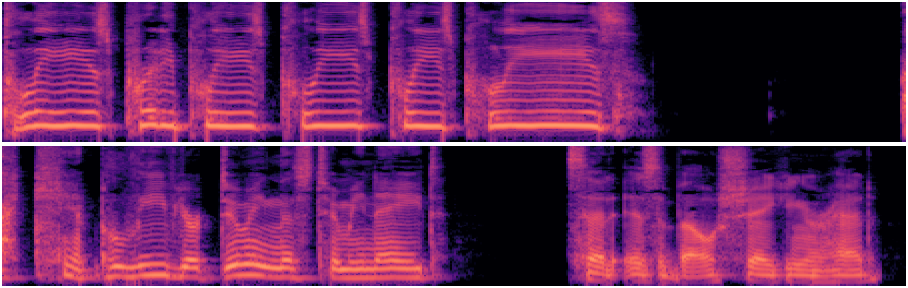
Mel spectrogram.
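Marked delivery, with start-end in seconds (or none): 0.0-3.2 put-on very high child's begging; pleading. A narrator's reading. Two children working on their mom, pleading. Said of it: "pleading with her". 4.5-6.8 higher-pitched wounded reproach; exasperated. Acted. Isabel reproaching Nate over the dog, exasperated.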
